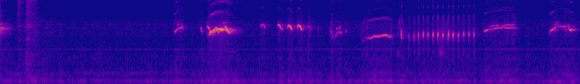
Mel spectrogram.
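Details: Red canary singing softly in the morning while eating boiled egg yolk, indoors; short whistled notes, then quick buzzy trills and a rapid pulsed rattle, with faint pecking clicks and a low room hum.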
